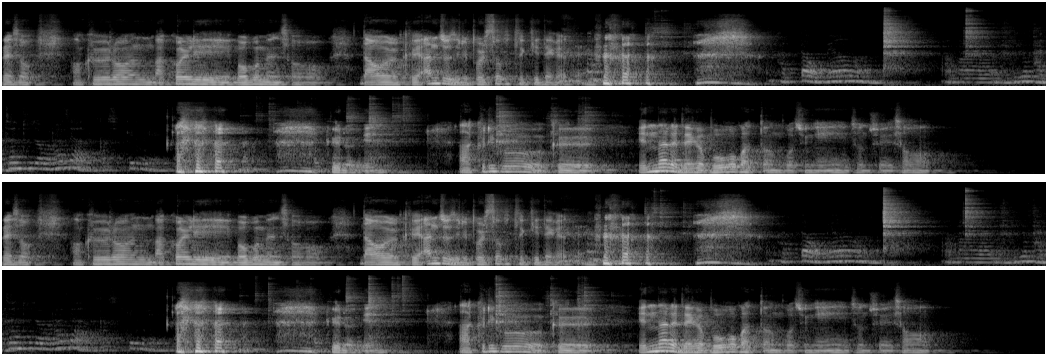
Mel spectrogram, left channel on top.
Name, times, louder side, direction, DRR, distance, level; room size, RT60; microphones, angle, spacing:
voice 1, 0.0-6.5 6.9-7.6 12.2-12.8 13.2-14.3 14.7-19.8, equal, ahead, 8 dB, 0.4 m, -25 dB
sound 1, 4.0-7.4 7.6-7.9 8.1-17.5, right 2 dB, 65° right, 3.2 m, -38 dB
voice 2, 5.5-6.1 7.3-7.5 7.8-9.1 9.4-12.2 12.9-13.0 13.5-14.2 16.3-16.6 19.4-19.7, left 1 dB, 20° left, 0 dB, 1.5 m, -39 dB
11.0 x 7.1 x 3.8 m, 1.2 s
head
